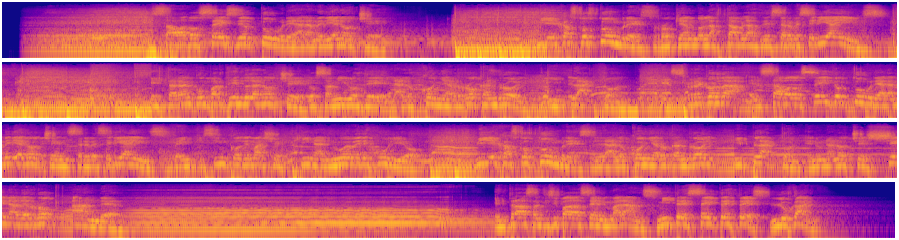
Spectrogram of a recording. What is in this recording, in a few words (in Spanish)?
Publicidad; Viejas Costumbres 6 de Octubre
